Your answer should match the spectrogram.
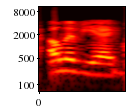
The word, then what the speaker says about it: Olivier: How do you say your last name? Olivier? – Yeah, Olivier, like Lawrence.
